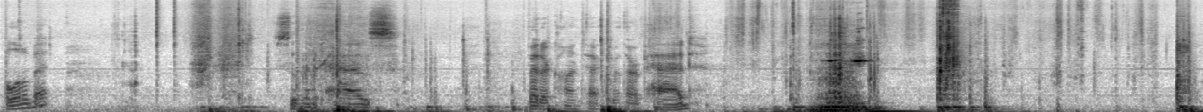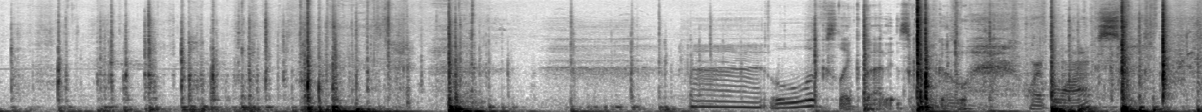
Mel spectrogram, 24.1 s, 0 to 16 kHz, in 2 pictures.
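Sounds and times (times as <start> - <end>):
clicks and taps of plastic parts: 20.1 - 24.0.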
